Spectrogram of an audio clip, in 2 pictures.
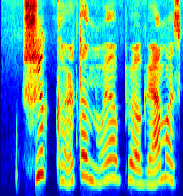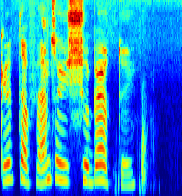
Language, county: Lithuanian, Panevėžys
